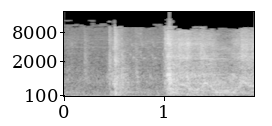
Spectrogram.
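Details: 1967 Cadillac that sat about 30 years, first try with a new starter motor: brief starter engagement, then a steady cranking whir with no firing or catch. The engine cranks but does not start.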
